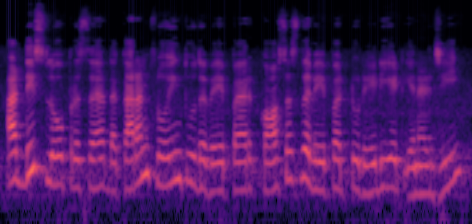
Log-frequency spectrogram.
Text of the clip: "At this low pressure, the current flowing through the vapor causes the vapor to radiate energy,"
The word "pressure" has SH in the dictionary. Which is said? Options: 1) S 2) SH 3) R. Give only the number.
1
